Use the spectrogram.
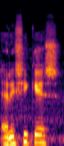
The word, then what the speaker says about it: ऋषिकेश: आप सबने ऋषिकेश सुना होगा, एक शहर का नाम है। तो उसका शुद्ध उच्चारण और शुद्ध लेखन ऐसे होता है, अभी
